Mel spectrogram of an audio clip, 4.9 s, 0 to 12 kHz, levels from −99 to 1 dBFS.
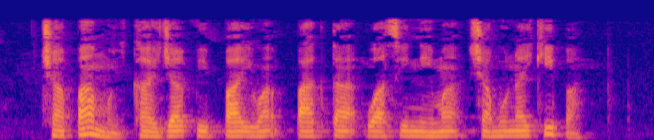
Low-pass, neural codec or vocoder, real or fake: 7.2 kHz; none; real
